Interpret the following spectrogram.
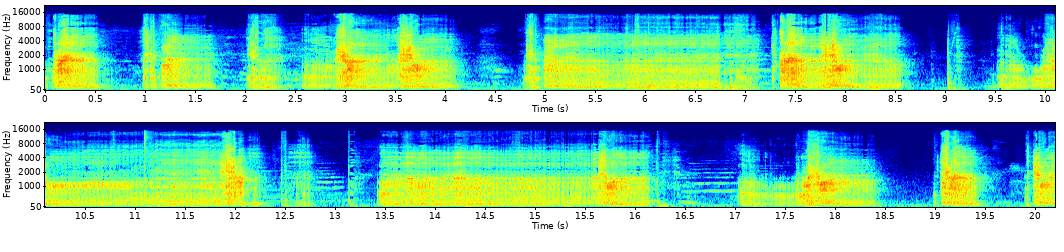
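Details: Chihuahua puppy playing roughly and biting, looking fierce: long runs of harsh, raspy growling alternating with short snarly bursts and sharp clicks, in a small indoor room.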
